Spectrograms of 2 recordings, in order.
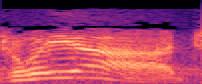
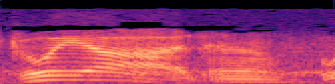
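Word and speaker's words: Drouillard: Yeah, Druyard. George Druyard.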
